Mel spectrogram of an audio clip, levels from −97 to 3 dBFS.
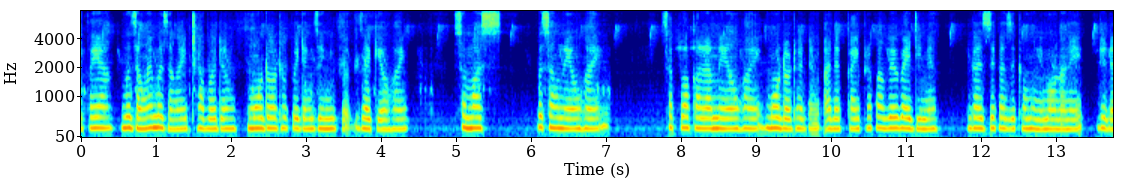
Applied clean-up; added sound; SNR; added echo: neural separator model SepFormer DNS4.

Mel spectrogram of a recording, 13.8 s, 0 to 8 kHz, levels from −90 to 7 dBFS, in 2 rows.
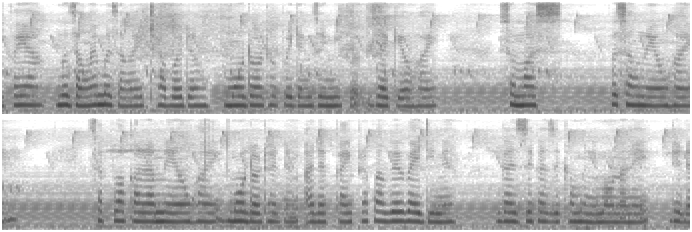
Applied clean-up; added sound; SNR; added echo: none; Wind instrument, woodwind instrument; 14 dB; none.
